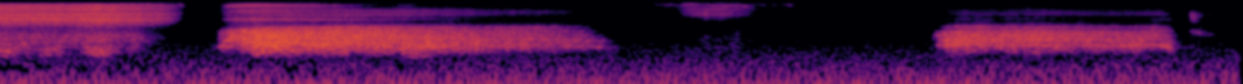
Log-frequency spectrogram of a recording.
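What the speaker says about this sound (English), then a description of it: "Deep breathing here." Deep yoga breathing, slow and close: long airy inhales and exhales in a steady rhythm, three or four full breaths with soft hissy texture and quiet pauses between them.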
